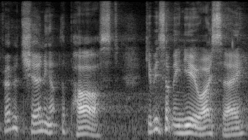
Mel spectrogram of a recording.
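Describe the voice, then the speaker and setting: Blunt, animated male city banker, acted by a man. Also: medium pitch, a little fast, slight background noise, close to an everyday voice. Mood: grumbling. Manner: blunt, grumbling, questioning. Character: brusque, chatty city banker waiting for a train. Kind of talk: amateur radio play acting.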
